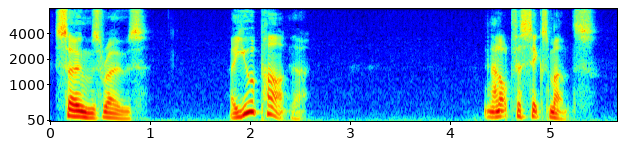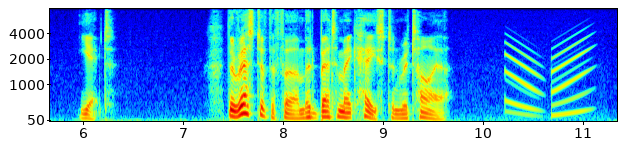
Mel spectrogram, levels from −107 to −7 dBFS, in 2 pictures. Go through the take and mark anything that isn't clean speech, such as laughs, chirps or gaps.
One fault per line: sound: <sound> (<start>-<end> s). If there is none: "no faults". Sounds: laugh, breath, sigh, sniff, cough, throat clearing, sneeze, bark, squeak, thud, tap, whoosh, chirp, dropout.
sound: chirp (10.2-11.2 s)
